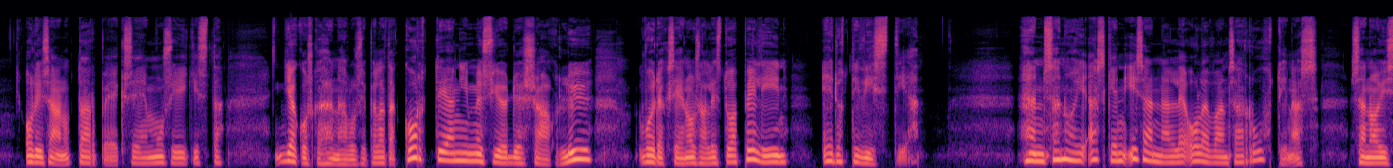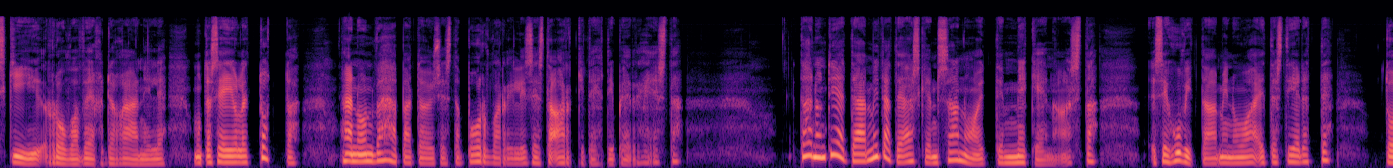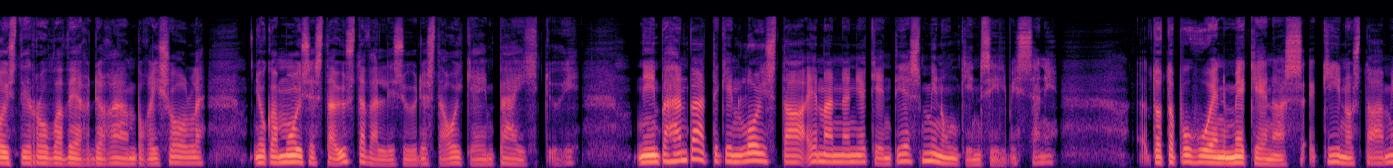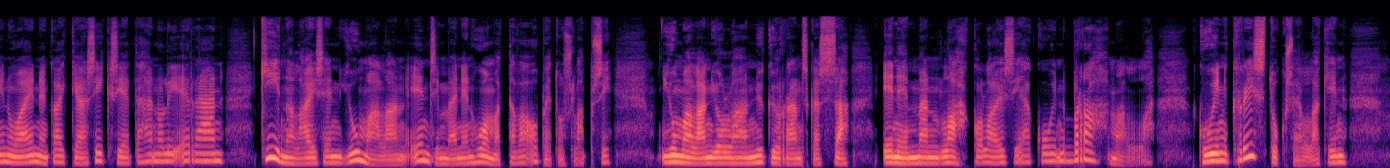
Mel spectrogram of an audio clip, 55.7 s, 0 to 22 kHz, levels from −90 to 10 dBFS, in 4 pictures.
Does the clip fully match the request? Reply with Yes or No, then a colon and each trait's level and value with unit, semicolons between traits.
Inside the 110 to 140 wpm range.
No: average, 100 wpm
